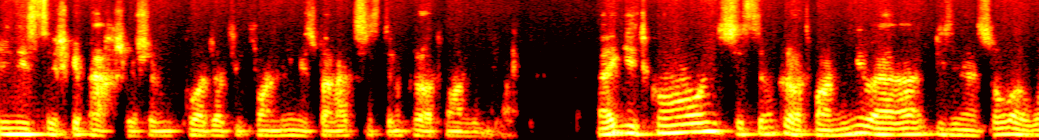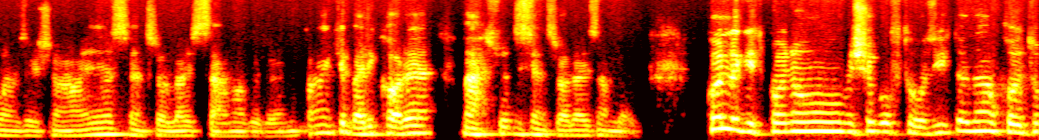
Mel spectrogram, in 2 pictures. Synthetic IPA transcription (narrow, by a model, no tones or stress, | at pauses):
iniːs̬t̪eʃkepʰæxʃbeʃekʰuɒd͡ʒ̪ɒt̪ʰipfɒnliniːst̪fæɣæt̪sist̪emekʰɾɒt̪bɒnd̪iŋɡ | bv̥æliɡit̪kʰojnsist̪e̞mekʰɾɒt̪ʰbɒnd̪iŋɡevæbizneshɒːvæɔɾɡɑnizɑːʃenhɒːjes̬ent̪ʰɾɑlɑjzsæɾmɒːɡozɒɾimot̪fæɣæncʰʲevælikʰɒːɾe | mæhsuld̪is̬ent̪ɾɑlɑjzæmd̪ɒ̰ːɾid̪̥ | kʰolːeɡid̪kʰojnomiːʃeɡoft̪ʰoːzihd̪ɒːd̪ænxod̪et̪ʰu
